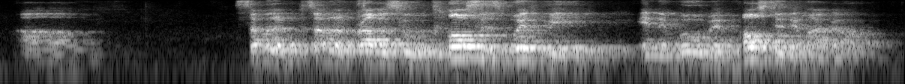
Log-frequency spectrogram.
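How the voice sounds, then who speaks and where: A man at a moderate pace, with audible room echo. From Detroit, Michigan. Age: 70s. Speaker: community organizer and keynote speaker. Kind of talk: keynote address. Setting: university ballroom with audience. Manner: conversational, with fillers.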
